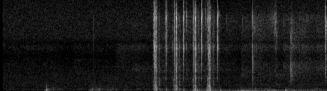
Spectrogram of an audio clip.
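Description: A rapid burst of about seven sharp cracks in under a second, about halfway through: paintball fire with First Strike fin-stabilised rounds passing close overhead, the rounds known for the whistle they make in flight.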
